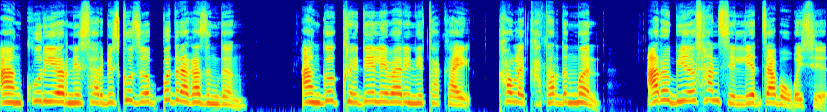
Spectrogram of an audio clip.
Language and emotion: Bodo, angry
